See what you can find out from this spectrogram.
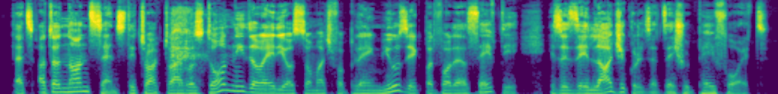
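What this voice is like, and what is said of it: Put-on Flemish accent. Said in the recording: “it's Flemish. Many people confuse the Flemish accent with Ariana's accent, which is ... Undefinable Eurotrash accent.”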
